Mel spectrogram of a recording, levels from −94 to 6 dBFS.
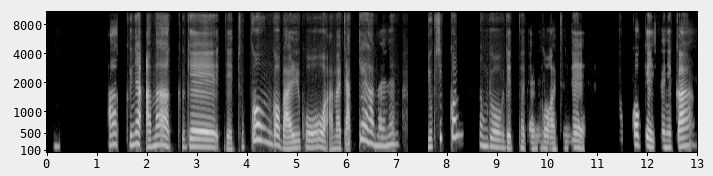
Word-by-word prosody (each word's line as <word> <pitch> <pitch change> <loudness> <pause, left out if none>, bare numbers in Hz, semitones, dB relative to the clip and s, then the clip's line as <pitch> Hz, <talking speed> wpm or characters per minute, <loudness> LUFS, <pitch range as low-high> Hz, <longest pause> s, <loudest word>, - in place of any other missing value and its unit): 음 190 0 -11 1.0
아 240 +2 -1 0.2
그냥 235 +2 +2
아마 205 +1 +3 0.2
그게 180 -1 +4
이제 135 -2 -4
두꺼운 300 - +1
거 220 -3 +3
말고 160 +3 +1
아마 145 +2 -3
작게 130 - -3
하면은 240 -5 -2 0.6
60 185 - -5
권 425 +3 -1 0.3
정도 195 -6 -2
이제 150 -2 -1
되 155 - -6
되는 145 0 -7
것 150 -2 -1
같은데 150 +3 -3 1.0
두껍게 230 -4 +3
있으니까 175 +5 +2
180 Hz, 195 characters per minute, -22 LUFS, 155-225 Hz, 1.0 s, 그게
